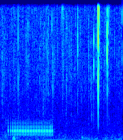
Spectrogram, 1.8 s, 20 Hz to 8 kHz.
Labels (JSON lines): {"label": "biophony, croak", "recorder": "SoundTrap 500"}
